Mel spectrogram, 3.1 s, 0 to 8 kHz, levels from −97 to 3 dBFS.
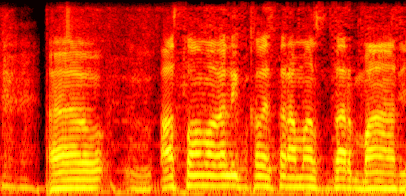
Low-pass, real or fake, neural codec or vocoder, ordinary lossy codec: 7.2 kHz; real; none; Opus, 24 kbps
